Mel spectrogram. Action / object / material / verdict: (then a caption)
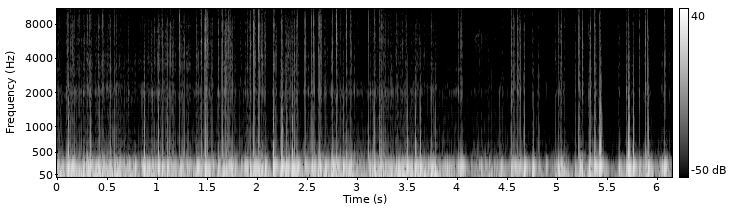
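scrape / metal mesh microphone grille / metal mesh / none. Fingertips and short nails scratch and tap the hollow, rounded metal mesh grille on top of a white Blue Yeti microphone. The result is a dense, boomy low rumble with a steady hum, broken by quick, crisp ticks and brushing scrapes that reach up bright.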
